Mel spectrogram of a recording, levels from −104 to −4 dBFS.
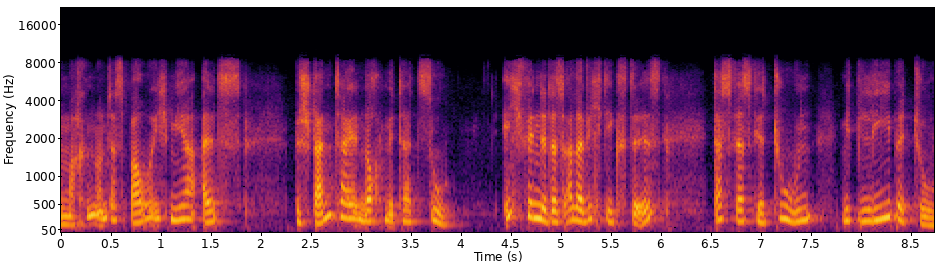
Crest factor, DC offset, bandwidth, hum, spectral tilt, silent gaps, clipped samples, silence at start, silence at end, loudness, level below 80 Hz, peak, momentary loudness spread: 20 dB; under 0.1%; 8.8 kHz; none; -5 dB/octave; none; under 0.1%; 0 s; 0 s; -24 LUFS; -64 dBFS; -6 dBFS; 11 LU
